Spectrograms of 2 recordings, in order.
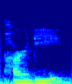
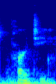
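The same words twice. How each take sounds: First: The middle consonant sounds like a soft d. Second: The middle consonant is a clear t sound. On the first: This is how it sounds in everyday speech. "the way we say it does sound like party" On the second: This shows how the word is really spelled. "but it's party"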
